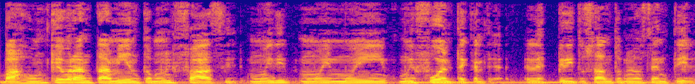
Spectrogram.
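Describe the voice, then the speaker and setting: At a fairly slow pace, a man with a fairly high pitch and ordinary pitch variation talks over noticeable background noise. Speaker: preacher. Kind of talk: sermon. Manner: halting.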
